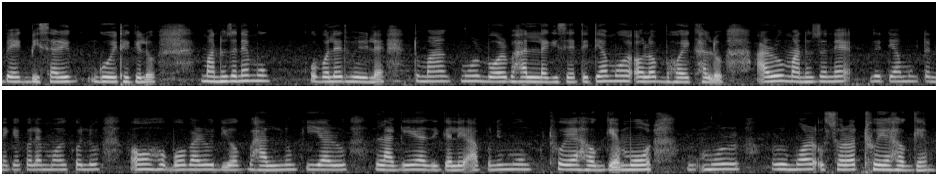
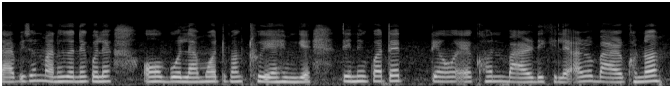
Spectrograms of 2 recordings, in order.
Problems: background sounds at intervals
